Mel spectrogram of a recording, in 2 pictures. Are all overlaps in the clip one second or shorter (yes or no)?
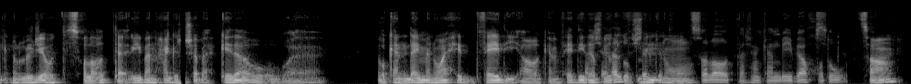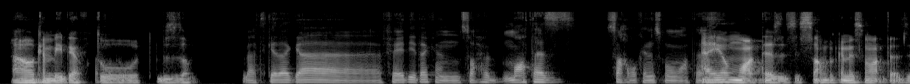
no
